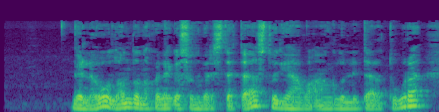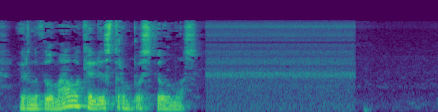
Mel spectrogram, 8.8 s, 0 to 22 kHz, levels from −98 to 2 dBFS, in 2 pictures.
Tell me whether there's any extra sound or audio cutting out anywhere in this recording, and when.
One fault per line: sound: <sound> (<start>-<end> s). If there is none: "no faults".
no faults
